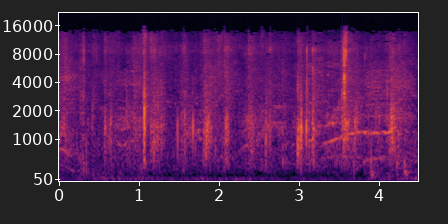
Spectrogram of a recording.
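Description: Footsteps of a person walking on a dry dirt path, a few irregular steps, with faint voices in the background.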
